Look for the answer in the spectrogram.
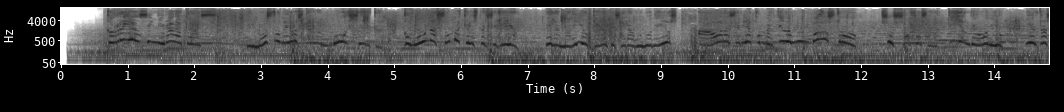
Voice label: Animation Anime Spanish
